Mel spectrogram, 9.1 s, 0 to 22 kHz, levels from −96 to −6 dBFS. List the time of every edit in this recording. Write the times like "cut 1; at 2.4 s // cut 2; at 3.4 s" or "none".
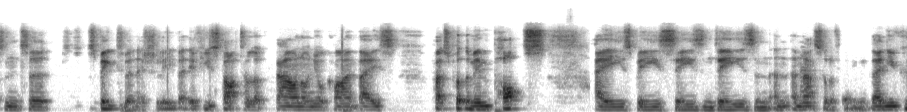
cut 1; at 5.9 s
